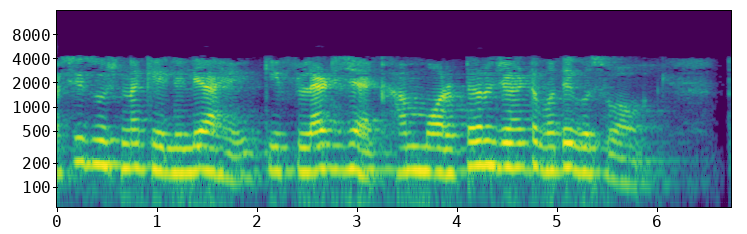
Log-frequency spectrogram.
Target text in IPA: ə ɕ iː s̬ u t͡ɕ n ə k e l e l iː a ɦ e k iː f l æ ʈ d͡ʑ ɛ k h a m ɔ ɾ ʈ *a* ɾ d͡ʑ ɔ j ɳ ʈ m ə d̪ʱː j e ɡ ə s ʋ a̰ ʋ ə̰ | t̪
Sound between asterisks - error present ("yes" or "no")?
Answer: yes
